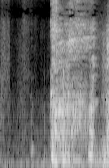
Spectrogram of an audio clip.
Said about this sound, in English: So, sorry about the coughing. I'm getting over a little sickness here this last week and a half ago or so, so I apologize for that.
